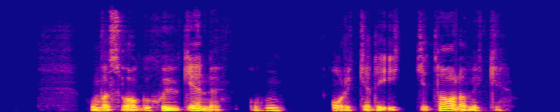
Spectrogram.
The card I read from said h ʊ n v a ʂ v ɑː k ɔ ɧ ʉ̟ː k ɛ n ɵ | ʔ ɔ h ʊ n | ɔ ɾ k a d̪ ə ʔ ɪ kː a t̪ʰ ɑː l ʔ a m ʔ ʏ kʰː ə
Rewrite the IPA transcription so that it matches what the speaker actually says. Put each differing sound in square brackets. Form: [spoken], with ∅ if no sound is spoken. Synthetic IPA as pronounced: h ʊ n v a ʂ v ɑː [ɡ] ɔ ɧ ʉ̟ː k ɛ [nː] ɵ | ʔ ɔ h ʊ n | ɔ ɾ k a d̪ ə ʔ ɪ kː [ə] t̪ʰ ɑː l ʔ a m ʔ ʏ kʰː ə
